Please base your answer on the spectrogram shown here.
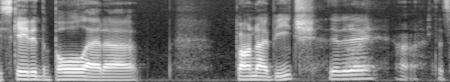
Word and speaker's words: Bondi: gosh we we skated the bowl at uh Bondi Beach the other day that's how you pronounce it yeah it was awesome it was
